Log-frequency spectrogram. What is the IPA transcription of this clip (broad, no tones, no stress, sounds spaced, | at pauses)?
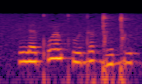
ŋ ɛ kʷʼ œ̃ː kʷʰ ɯ d əː ɡ͡ǀ e ɡ͡ǀ ɯ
